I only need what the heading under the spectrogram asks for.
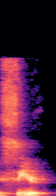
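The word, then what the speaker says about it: שעיר: you that is Esau the word in the Hebrew is pronounced or how they would say Seer you know what I'm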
